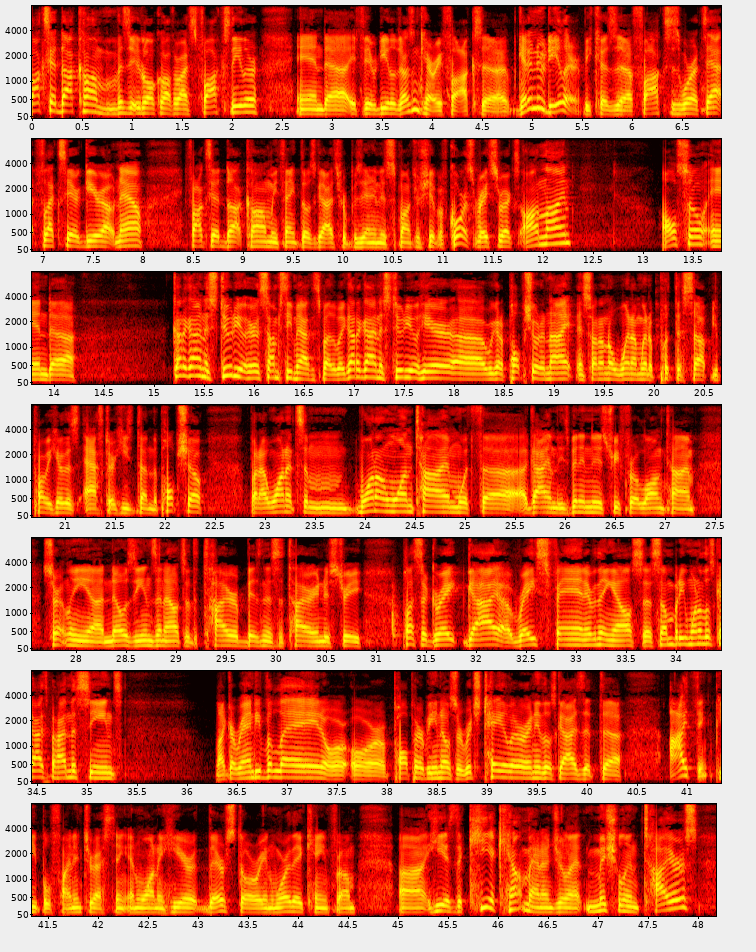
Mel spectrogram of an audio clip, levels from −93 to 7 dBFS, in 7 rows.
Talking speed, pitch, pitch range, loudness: 245 wpm, 135 Hz, 125-155 Hz, -20 LUFS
